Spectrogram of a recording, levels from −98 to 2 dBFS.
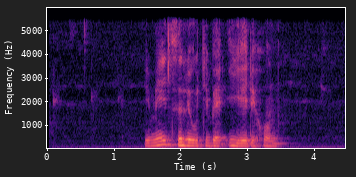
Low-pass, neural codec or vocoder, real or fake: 5.4 kHz; codec, 16 kHz in and 24 kHz out, 2.2 kbps, FireRedTTS-2 codec; fake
